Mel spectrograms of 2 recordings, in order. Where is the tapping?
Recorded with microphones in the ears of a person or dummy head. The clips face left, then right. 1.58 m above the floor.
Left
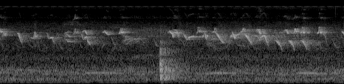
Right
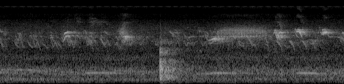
35° right (ahead or behind), 2 m.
